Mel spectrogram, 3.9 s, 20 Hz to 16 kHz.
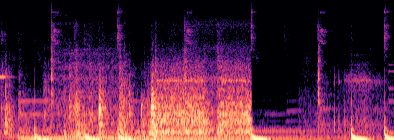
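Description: An Epson WorkForce WF-3640 inkjet printer runs a printhead cleaning cycle, giving a quick series of mechanical clicks and thumps with short motor whirs between them, close and fairly quiet.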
